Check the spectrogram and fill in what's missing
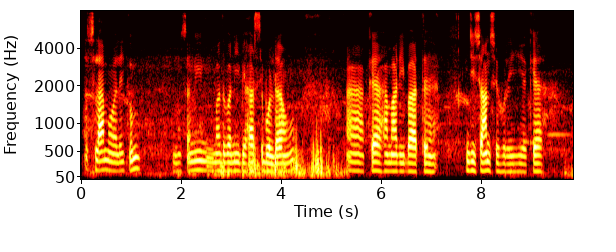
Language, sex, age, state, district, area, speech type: Urdu, female, 30-45, Bihar, Madhubani, rural, spontaneous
